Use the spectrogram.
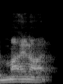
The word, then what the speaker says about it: Minot: also the mnemonic for for minot north dakota is why not maya not so thank you uh to the person who put that in i do appreciate that i do not want to mispronounce minot um it's this is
